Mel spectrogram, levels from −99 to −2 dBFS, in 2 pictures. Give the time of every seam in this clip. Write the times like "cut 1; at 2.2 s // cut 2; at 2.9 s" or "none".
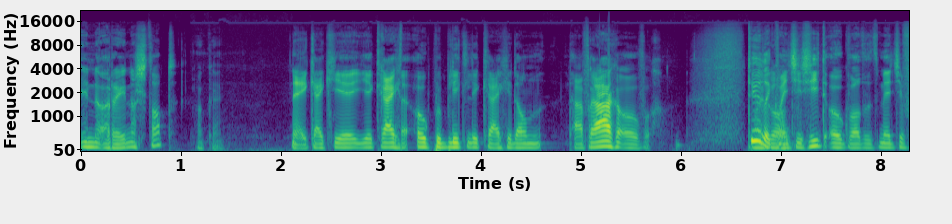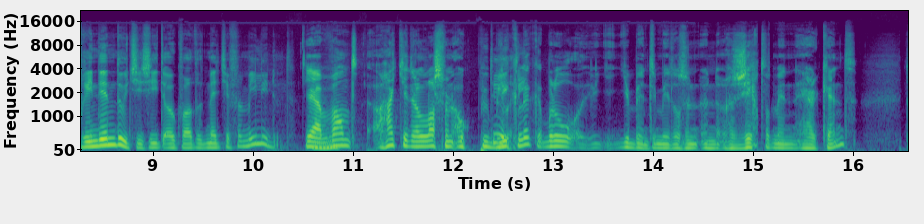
cut 1; at 1.1 s // cut 2; at 3.2 s // cut 3; at 6.6 s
